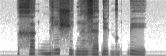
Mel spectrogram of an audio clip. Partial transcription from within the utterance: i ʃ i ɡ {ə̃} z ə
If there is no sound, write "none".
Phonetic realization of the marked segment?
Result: ə̃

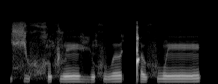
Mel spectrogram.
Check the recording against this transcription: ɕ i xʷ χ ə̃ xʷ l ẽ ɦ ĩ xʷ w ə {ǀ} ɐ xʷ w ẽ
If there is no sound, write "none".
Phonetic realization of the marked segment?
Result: ǃ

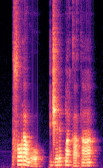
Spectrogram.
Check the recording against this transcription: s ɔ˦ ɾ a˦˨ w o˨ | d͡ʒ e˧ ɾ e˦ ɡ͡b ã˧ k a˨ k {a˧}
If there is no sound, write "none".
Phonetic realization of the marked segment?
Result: ã˧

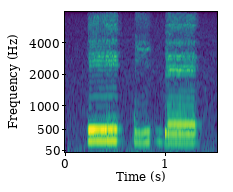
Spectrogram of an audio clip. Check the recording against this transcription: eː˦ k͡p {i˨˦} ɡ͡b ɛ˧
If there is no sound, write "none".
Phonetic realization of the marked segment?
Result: i˨˦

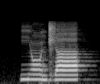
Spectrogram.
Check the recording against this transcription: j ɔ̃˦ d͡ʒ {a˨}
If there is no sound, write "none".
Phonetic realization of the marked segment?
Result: a˦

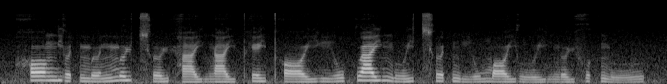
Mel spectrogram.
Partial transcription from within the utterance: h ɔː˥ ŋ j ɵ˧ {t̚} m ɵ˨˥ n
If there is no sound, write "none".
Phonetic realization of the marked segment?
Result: t̚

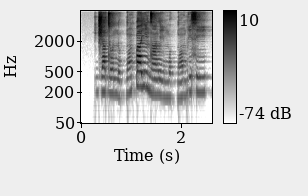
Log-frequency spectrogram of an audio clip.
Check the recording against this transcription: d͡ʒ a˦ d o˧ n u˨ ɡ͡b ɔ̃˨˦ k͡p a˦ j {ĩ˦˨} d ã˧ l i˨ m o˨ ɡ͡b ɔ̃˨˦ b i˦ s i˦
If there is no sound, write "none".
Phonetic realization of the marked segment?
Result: ĩ˦˨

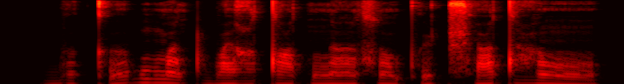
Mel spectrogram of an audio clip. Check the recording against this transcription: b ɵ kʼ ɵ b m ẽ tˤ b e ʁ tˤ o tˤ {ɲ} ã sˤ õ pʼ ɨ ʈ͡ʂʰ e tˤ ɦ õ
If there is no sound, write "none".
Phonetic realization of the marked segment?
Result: n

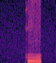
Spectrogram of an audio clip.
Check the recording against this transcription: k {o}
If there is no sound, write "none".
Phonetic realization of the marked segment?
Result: u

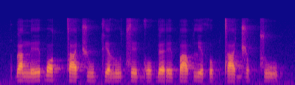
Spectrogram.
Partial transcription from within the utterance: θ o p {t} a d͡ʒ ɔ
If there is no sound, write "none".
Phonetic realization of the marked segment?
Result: t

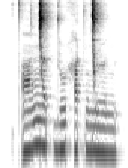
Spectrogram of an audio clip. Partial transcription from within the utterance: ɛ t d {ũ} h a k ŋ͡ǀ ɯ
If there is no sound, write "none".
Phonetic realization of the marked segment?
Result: u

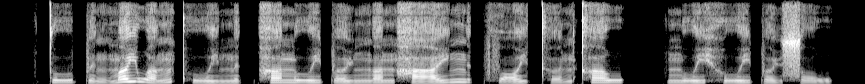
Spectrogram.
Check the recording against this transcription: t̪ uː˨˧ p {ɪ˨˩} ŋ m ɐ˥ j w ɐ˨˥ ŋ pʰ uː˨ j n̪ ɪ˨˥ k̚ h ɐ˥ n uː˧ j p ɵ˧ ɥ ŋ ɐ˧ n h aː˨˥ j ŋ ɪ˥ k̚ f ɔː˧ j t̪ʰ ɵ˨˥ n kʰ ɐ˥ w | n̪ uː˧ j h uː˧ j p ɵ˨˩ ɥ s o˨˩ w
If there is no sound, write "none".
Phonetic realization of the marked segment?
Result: ɪ˨˩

